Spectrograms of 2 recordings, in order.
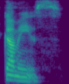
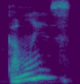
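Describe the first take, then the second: First: Said in the usual way. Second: Soft, breathy whispered question; a hushed, wistful whisper of Gummies?. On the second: Real, not acted. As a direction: whisper it like a secret craving. Whispered echo of the word.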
